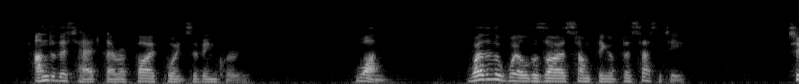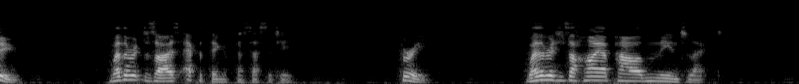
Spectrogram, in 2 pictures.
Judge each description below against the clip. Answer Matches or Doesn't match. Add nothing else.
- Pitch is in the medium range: Matches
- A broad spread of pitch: Matches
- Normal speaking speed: Doesn't match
